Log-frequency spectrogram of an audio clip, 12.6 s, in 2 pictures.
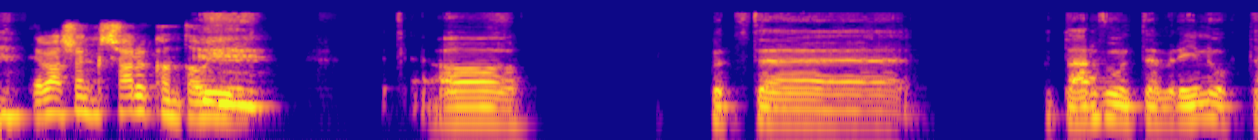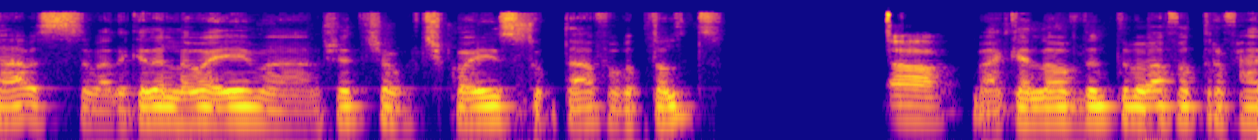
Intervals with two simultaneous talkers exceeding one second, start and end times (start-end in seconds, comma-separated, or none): none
